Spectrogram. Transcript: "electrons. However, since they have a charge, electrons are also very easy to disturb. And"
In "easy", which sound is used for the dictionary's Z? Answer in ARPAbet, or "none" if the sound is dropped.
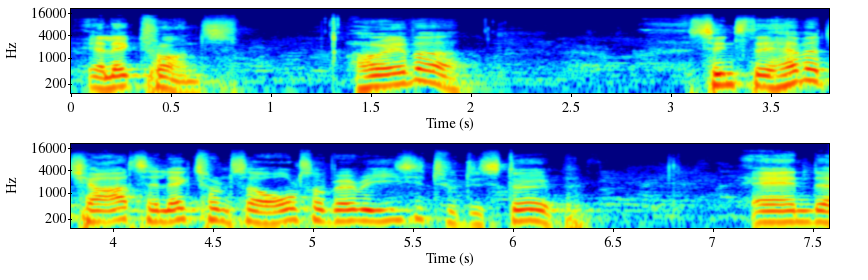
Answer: S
